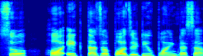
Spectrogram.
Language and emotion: Goan Konkani, neutral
